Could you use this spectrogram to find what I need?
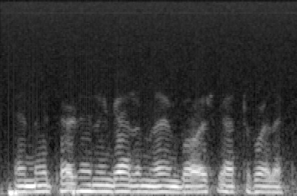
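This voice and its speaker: A man with an American accent speaks at a fairly slow pace. His voice is fairly low with a dark, mellow tone. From Kansas and Oklahoma. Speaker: early day cowboy. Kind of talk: oral history interview. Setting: at home.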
